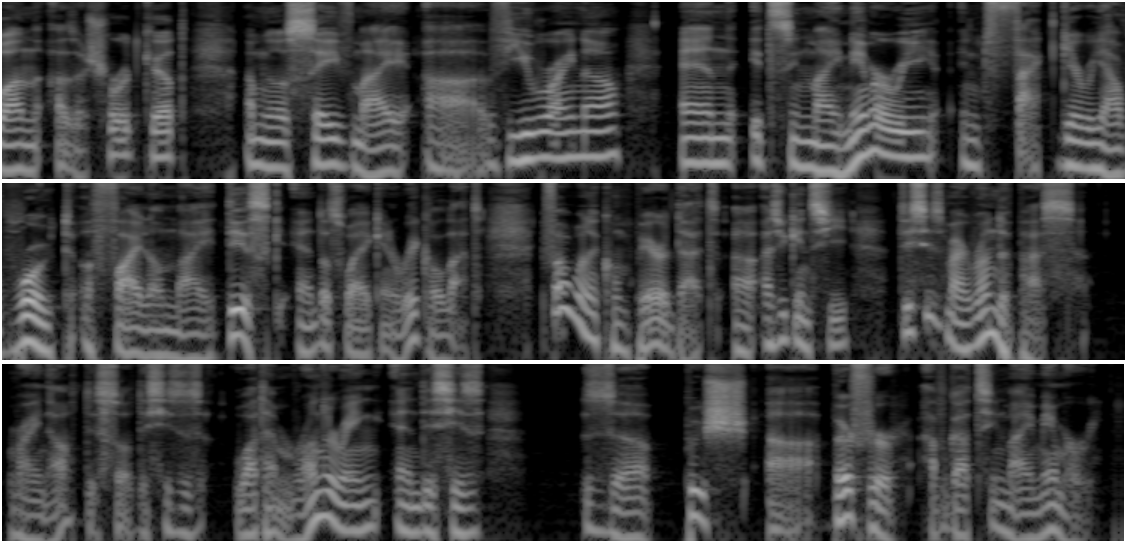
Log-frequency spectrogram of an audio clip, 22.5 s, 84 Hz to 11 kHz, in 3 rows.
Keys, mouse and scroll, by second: 1.3 click, 3.6 ctrl+s, 3.6 click, 3.8 click, 12.0 click, 13.5 click, 13.5 click, 17.7-20.0 drag.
